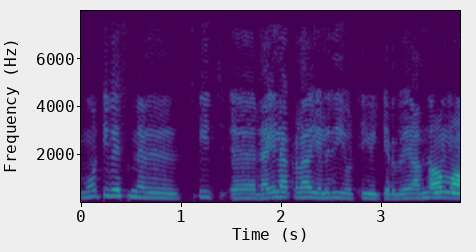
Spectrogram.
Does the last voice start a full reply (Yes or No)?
Yes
